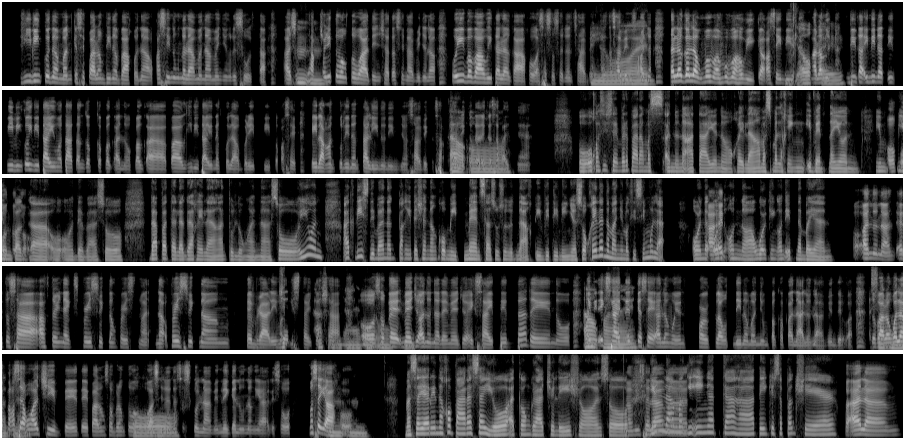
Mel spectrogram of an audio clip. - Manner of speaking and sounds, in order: other background noise
- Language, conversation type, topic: Filipino, advice, Paano namin mapapanatili ang motibasyon sa aming kolaborasyon?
